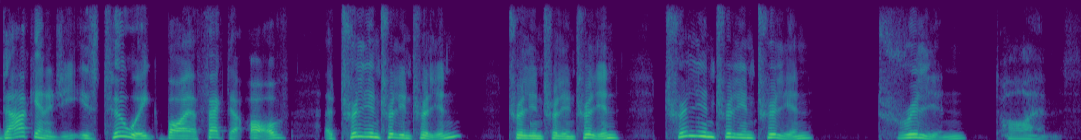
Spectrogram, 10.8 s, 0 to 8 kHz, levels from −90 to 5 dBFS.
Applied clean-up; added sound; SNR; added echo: none; none; none; none.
